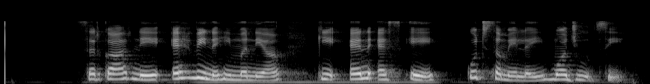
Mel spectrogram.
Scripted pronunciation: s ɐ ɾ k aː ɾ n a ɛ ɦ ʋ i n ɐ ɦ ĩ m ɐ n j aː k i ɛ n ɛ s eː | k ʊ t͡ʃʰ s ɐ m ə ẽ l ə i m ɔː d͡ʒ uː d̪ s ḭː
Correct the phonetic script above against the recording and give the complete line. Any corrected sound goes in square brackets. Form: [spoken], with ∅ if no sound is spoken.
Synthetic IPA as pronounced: s ɐ ɾ k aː ɾ n [e] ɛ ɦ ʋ i n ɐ ɦ ĩ m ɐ n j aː k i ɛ n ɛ s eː | k ʊ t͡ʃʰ s ɐ m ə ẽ l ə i m ɔː d͡ʒ uː d̪ s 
